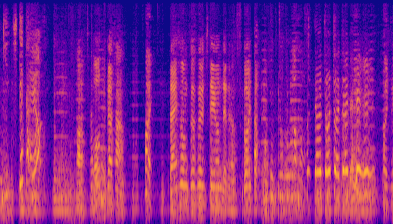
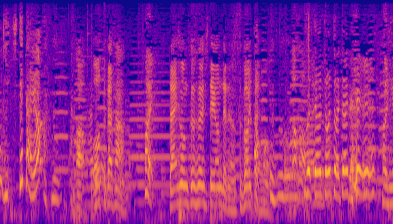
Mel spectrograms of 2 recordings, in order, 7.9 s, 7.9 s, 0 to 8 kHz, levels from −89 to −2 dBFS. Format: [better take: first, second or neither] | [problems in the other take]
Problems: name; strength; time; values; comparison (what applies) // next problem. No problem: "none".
second | noise reduction (neural mask model RNNoise)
